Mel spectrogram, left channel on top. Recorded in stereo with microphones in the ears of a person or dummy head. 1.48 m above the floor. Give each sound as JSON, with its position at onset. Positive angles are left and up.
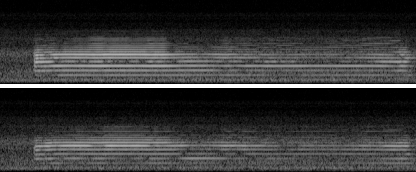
{"t": 0.3, "sound": "a trumpet", "side_deg": 65, "distance_m": 5.0}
